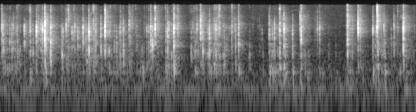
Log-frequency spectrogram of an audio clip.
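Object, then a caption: Plastic candy bag. A yellow Haribo Fruit Salad plastic bag full of gummies is squeezed and crinkled with the fingers of both hands. It gives bright, crackly crinkling in quick, uneven bursts with short pauses between them. The sound is mostly high-pitched, with almost no low end.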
